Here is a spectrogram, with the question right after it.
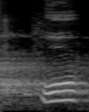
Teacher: ओंठ को गोल कर रहे हैं ना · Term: ओष्ठ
